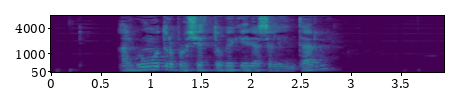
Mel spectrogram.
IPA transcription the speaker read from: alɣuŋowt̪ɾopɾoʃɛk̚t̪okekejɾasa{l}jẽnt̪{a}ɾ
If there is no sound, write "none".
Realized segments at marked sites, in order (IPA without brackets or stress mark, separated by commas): l, a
